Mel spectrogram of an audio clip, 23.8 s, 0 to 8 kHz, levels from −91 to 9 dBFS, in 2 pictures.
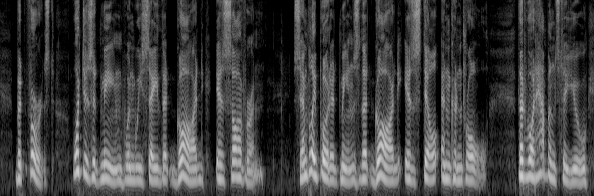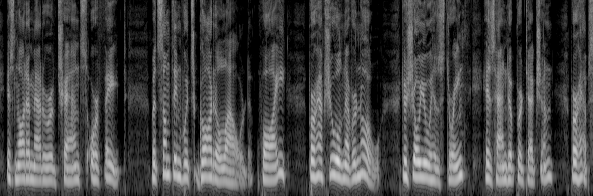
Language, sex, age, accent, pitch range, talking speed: English, male, 60-79, American, 155-195 Hz, 145 wpm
